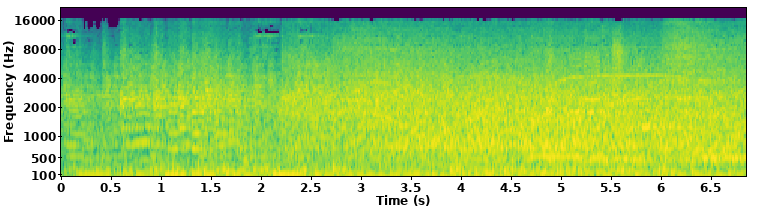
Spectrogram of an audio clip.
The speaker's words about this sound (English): As the thunderous music came to an end, cheers in the audience were drowned out by cries of outrage.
